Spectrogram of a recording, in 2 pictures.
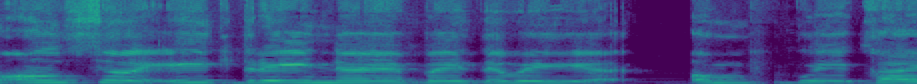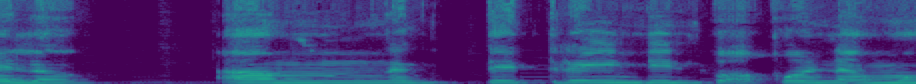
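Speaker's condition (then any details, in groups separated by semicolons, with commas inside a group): Cerebral palsy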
